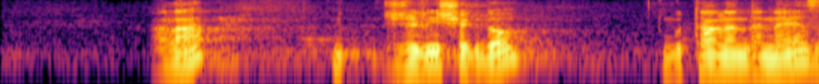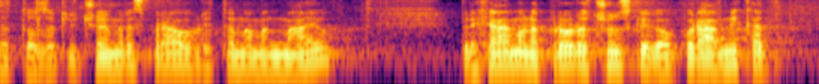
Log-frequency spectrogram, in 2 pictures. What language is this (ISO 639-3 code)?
slv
